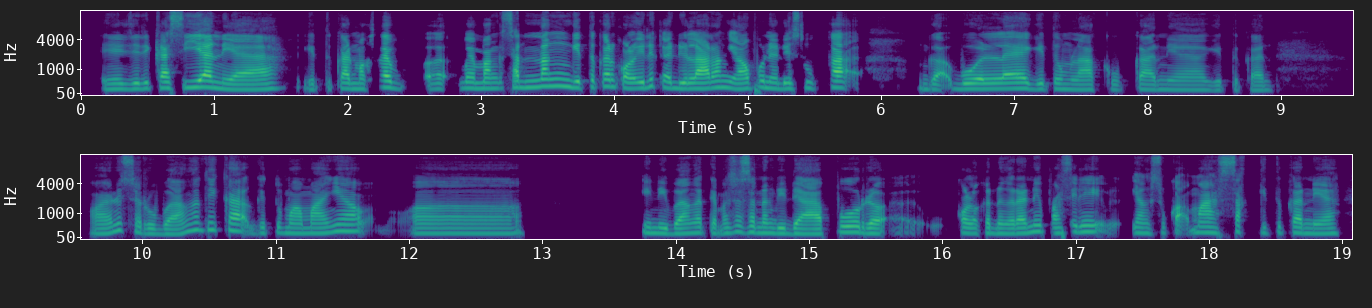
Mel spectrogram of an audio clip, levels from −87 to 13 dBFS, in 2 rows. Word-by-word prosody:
Iya 170 +2 -6
jadi 190 - -3
kasihan 220 +2 +7
ya, 170 +1 +2 0.2
gitu 165 - -14
kan 190 -1 +4
maksudnya 220 +5 +4 0.3
e - - 0 0.2
memang 195 -1 +2
seneng 260 +3 +3
gitu 220 +2 +1
kan 255 - +6
kalau 200 -2 +5
ini 200 +6 +1
kayak 205 -3 -1
dilarang, 190 +4 +6
ya 180 -1 +4
ampun 225 0 -4
yang 190 - -3
dia 185 - -2
suka 205 +4 +5 0.6
nggak 170 -1 -3
boleh 180 +2 +3
gitu 175 0 -6
melakukannya 155 -1 -5
gitu 145 - -14
kan. 140 0 -7 0.7
Wah 160 +1 -3
ini 250 - -4
seru 155 - -5
banget 155 - -2
nih, 275 - -6
Kak, 245 -2 +4
gitu. 175 +1 -10
Mamanya, 175 +8 -1 0.4
eee, 165 0 -6 1.0
ini 175 -1 -4
banget 165 +3 0
ya, - - -2
masih 205 +4 -6
senang 180 -3 -2
di 165 - 0
dapur. 160 +5 +2
Da 165 - +4
eee, - - -21 0.3
kalau 170 -2 0
kedengeran 170 0 0
nih 220 - -3
pasti 175 +4 -5
nih 215 +1 -1 0.3
yang 175 -2 -5
suka 175 - -2
masak 190 -3 0
gitu 175 +2 -14
kan 180 -3 0
ya. 160 +1 -2
180 Hz, 175 wpm, -24 LUFS, 165-200 Hz, 1.0 s, kasihan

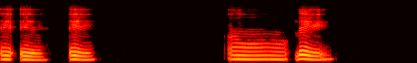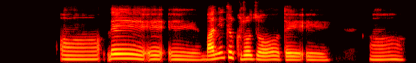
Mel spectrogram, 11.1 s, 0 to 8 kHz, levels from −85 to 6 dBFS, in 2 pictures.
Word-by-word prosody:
예예. 165 -4 -1 0.3
예. 175 -1 0 1.7
어. 185 -1 -2
네. 190 -1 0 1.9
아. 185 0 -1
네, 215 -4 +4
예예. 170 -3 -2
많이들 230 +10 +4
그러죠 180 -3 +2
네, 160 -1 +1
예. 155 -1 -5 0.5
아. 170 0 -6
185 Hz, 95 characters per minute, -26 LUFS, 170-190 Hz, 1.9 s, 네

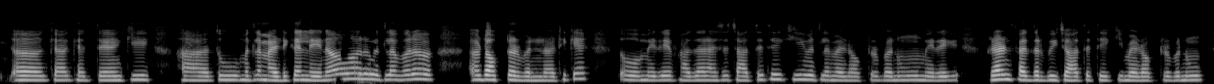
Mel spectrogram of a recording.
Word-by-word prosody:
अ, 200 -1 +4
क्या 200 -2 0
कहते 195 0 -5
हैं 195 0 +2
कि 215 +3 -2 0.3
हाँ, 190 -1 0
तू 205 0 +1
मतलब 205 +1 0
मेडिकल 195 +1 +3
लेना 195 0 +3
और 255 -1 +2
मतलब 215 -1 0
है 225 - +2
ना, 240 -1 +3 0.4
अ, 215 - +1
डॉक्टर 210 -1 +4
बनना, 180 -1 -1
ठीक 215 +6 -7
है। 260 0 -1 0.3
तो 200 -1 -1
मेरे 200 0 -1
फादर 195 0 -2
ऐसे 195 +2 -5
चाहते 195 +2 -3
थे 235 0 +2
कि 225 0 -4
मतलब 210 -2 -1
मैं 190 -1 -1
डॉक्टर 185 +1 -6
बनूँ, 195 +1 -2
मेरे 185 -1 0 0.4
ग्रैंडफादर 210 -2 +4
भी 200 +2 0
चाहते 185 +1 +1
थे 190 -1 -1
कि 195 - -9
मैं 185 - +2
डॉक्टर 185 +1 -3
बनूँ। 200 +1 -1
200 Hz, 195 wpm, -25 LUFS, 190-215 Hz, 0.4 s, अ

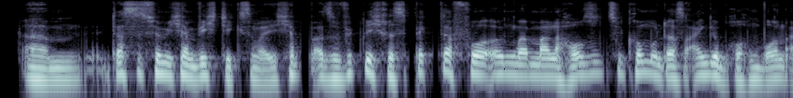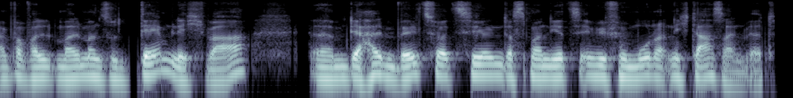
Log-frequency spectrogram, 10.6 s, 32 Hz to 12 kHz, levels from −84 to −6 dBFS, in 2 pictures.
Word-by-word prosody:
Ähm, 95 -2 -2
das 135 +1 -3
ist 145 - -6
für 145 - +2
mich 130 +1 -2
am 120 - +3
wichtigsten, 125 -1 -3
weil - - -1
ich - - -8
habe - - -2
also 105 -2 -2
wirklich 140 0 -2
Respekt 145 +7 -4
davor, 145 -3 +2
irgendwann 130 -2 +1
mal 115 - +3
nach 115 - 0
Hause 130 +7 -2
zu 145 - -10
kommen 145 -1 -2
und 120 -3 -1
da - - +5
ist 105 - -6
eingebrochen 105 -6 -1
worden, 105 +1 0
einfach 105 +2 -3
weil 105 0 +1
weil 105 +1 +2
man 115 -1 +2
so 105 - -3 0.2
dämlich 140 +4 +3
war, 135 - 0 0.4
ähm, 105 0 0
der - - +4
halben 125 -4 +2
Welt 115 +4 +4
zu - - +3
erzählen, 125 +1 +3
dass 115 -1 -2
man 110 -2 +3
jetzt 115 +1 +2
irgendwie 120 -2 +2
für 115 0 -1
1 105 - +1
Monat 115 0 +1
nicht 115 -1 -3
da 115 +1 +1
sein 80 -8 -7
wird. - - -8
115 Hz, 280 wpm, -26 LUFS, 105-130 Hz, 0.4 s, da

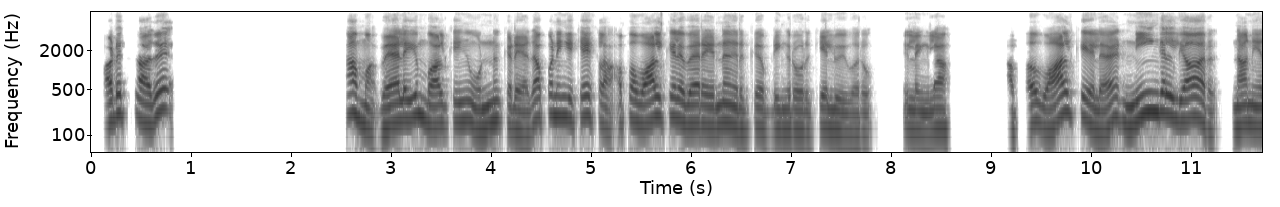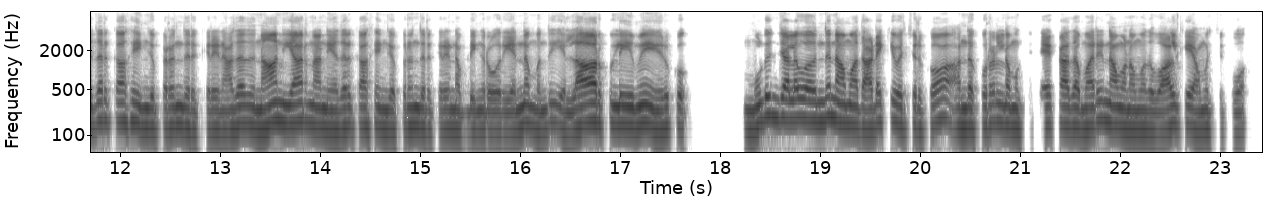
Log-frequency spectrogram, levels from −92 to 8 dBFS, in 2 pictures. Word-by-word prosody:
படுத்தாது. 205 -2 +2 1.9
ஆமா. 165 -11 +2 0.2
வேலையும் 175 +7 +4
வாழ்க்கையும் 150 +2 0
ஒண்ணு 140 +5 0
கிடையாது. 120 -5 -1
அப்ப 185 +4 -5
நீங்க 195 -2 +1
கேட்கலாம். 175 -10 0
அப்ப 170 +3 -3
வாழ்க்கையில 180 +1 +4
வேற 150 0 +3
என்ன 145 +3 0
இருக்கு? 125 +1 -6
அப்டீன்ங்கிற 125 +1 -5
ஒரு 115 - -9
கேள்வி 125 -3 -1
வரும் 110 0 -10 0.3
இல்லைங்களா? 120 +1 -1 0.7
அப்ப 140 - -6 0.2
வாழ்க்கையில 185 - +3 0.3
நீங்கள் 225 +2 +4
யார்? 180 -7 +4 0.3
நான் 145 +1 +2
எதற்காக 160 +1 -3
இங்கு 130 -1 -2
பிறந்திருக்கிறேன்? 125 -2 -3
அதாவது, 140 +2 -1
நான் 155 +3 +4
யார்? 155 +1 +3
நான் 135 -1 +1
எதற்காக 130 +1 -3
இங்கு 120 -1 -2
பிறந்திருக்கிறேன்? 125 -2 -3
அப்டீங்கிற 120 +1 -5
ஒரு 115 - -4
எண்ணம் 135 +1 -1
வந்து 125 +6 -5
எல்லாருக்குள்ளேயுமே 140 +2 +4
இருக்கும். 130 +1 -6 0.7
முடிஞ்ச 185 +6 -1
அளவு 175 +1 +2
வந்து 165 +3 0
நம்ம 150 -1 +2
அத 130 - 0
அடக்கி 150 +4 -1
வச்சிருக்கோம். 135 +5 -3
அந்த 130 0 +1
குரல் 145 +1 -3
நமக்கு 130 -2 -4
கேட்காத 135 0 +1
மாரி 135 +5 0
நம்ம 135 -2 +1
நமது 120 -1 -2
வாழ்க்கைய 135 +2 +1
அமச்சிக்குவோம். 115 -1 -8
140 Hz, 145 wpm, -22 LUFS, 125-160 Hz, 1.9 s, வேலையும்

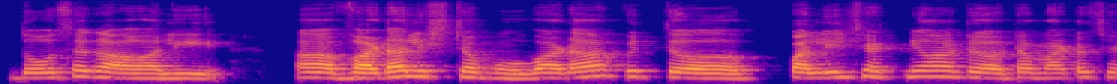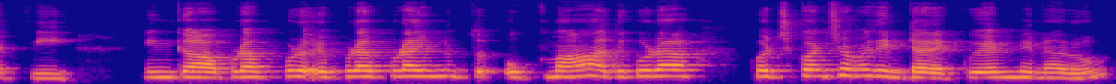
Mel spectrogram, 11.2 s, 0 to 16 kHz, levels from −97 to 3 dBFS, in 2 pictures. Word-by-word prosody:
దోస 190 +1 -2 0.2
కావాలి 175 -2 +1 0.5
ఆహ్, 195 -2 +4
వడలు 210 +5 +7
ఇష్టము. 205 -5 -4 0.2
వడ 185 0 +3 0.3
విత్ 230 0 -5 0.6
పల్లీ 195 0 +3
చట్నీ 225 0 -3
ఆర్ 225 -1 -1 0.3
టమాటో 185 +1 -3
చట్నీ. 185 -3 -10 0.5
ఇంకా 210 +1 -1
అప్పుడప్పుడు 220 +3 0
ఎప్పుడప్పుడైనా 235 +2 +1 0.3
ఉప్మా 220 +2 -2
అది 225 -1 -3
కూడా 245 +1 +3 0.4
కొంచెం 235 -1 -2
కొంచెమే 255 +1 0
తింటారు. 205 -4 +1
ఎక్కువ 185 +2 -4
ఏం 205 - -2
తినరు. 190 -3 -3
210 Hz, 130 wpm, -23 LUFS, 190-230 Hz, 0.6 s, వడలు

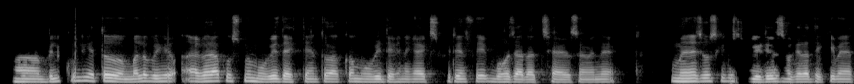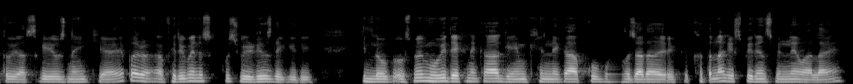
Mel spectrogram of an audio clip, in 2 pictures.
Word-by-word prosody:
हाँ, 130 -1 +2
बिल्कुल, 155 +7 -2
ये 165 - +2
तो 155 - +7 0.2
मतलब 140 +2 +2
ये 145 +1 +3
ओ - - 0 0.2
अगर 145 +2 +4
आप 155 +1 +2
उसमें 155 +1 -2
मूवी 135 -1 +3
देखते 125 0 0
हैं, 125 - -3
तो 130 - -1
आपका 125 +2 -2
मूवी 125 -1 +1
देखने 125 0 -2
का 125 - 0
एक्सपीरियंस 125 +1 -3
भी 140 0 +2
बहुत 125 0 +1
ज़्यादा 115 -1 +2
अच्छा 115 +2 -3
है। 115 0 +1
उसे 110 +1 -5
मैंने 120 +1 -3 0.7
मैंने 140 +1 +5
जो 145 +1 +1
उसकी 150 +1 -3
कुछ 145 -1 -6
वीडियोज़ 130 +2 +2
वगैरह 125 +1 +2
देखी, 120 +1 -3
मैंने 125 -1 0
तो 125 - 0
असली 125 +2 -3
यूज़ 120 0 -1
नहीं 120 0 -2
किया 115 -1 -4
है। 145 - -2
पर 170 -2 +5
अ, 135 -4 -2
फिर 130 +4 -4
भी 135 - +3
मैंने 150 0 0 0.2
कुछ 140 -1 -8
वीडियोज़ 125 +1 +2
देखी 115 -2 -3
थी 110 0 -5
कि 115 +4 -12
लोग 125 -2 +1
उसमें 155 +6 0
मूवी 150 -1 +4
देखने 140 0 +1
का, 140 0 +4
गेम 125 -2 -1
खेलने 120 0 -3
का 125 -1 +3
आपको 125 +1 -1
बहुत 120 0 -7
ज़्यादा 120 0 +3
एक 115 0 -9
खतरनाक 145 +2 -1
एक्सपीरियंस 130 -2 -1
मिलने 125 0 -1
वाला 110 -1 +1
है। 135 +5 -7
125 Hz, 235 wpm, -22 LUFS, 120-140 Hz, 0.7 s, तो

